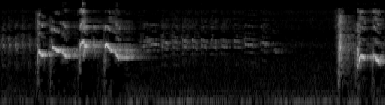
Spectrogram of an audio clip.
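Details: Greater green leafbird in lively song: a burst of varied whistles and chips, then a thin fading trill, a quiet gap, and a fresh whistled phrase near the end.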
